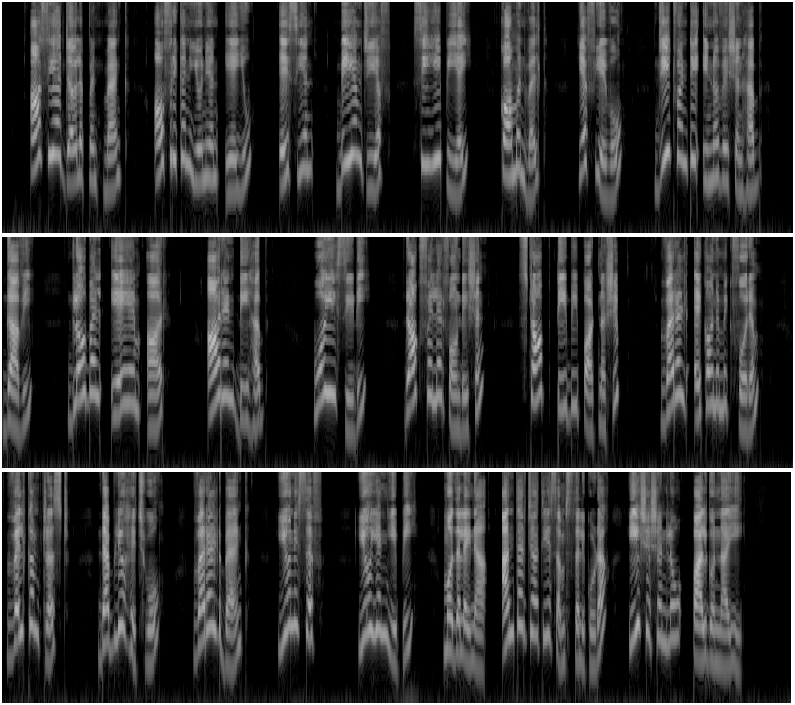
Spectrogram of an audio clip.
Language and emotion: Telugu, neutral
